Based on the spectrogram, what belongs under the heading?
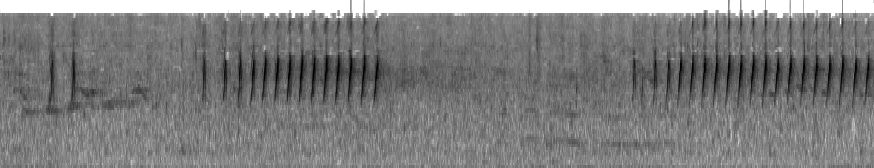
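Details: Bar-winged prinia song used to train white-rumped shamas: two bouts of fast, evenly spaced sharp high notes, about four a second, rolling steadily before stopping.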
